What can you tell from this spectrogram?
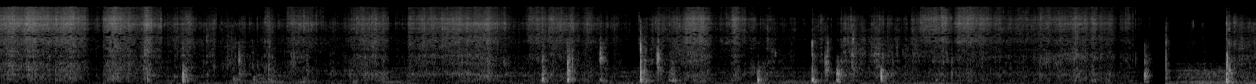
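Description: A thin plastic bag crinkling as it is opened and filled, with a plastic spoon scooping from a plastic tub and making scattered short knocks.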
